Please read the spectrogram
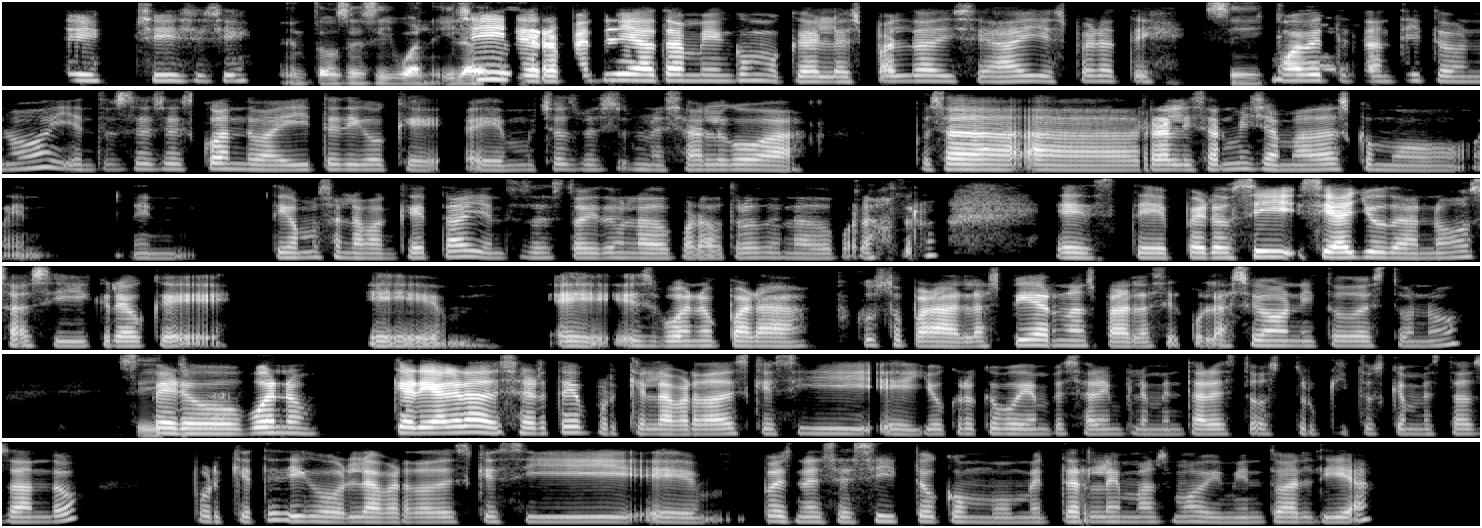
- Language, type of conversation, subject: Spanish, advice, Rutinas de movilidad diaria
- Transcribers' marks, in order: other background noise; laughing while speaking: "otro"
